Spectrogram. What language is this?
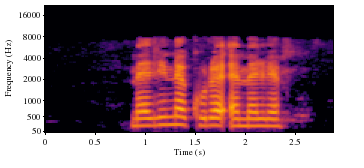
Bashkir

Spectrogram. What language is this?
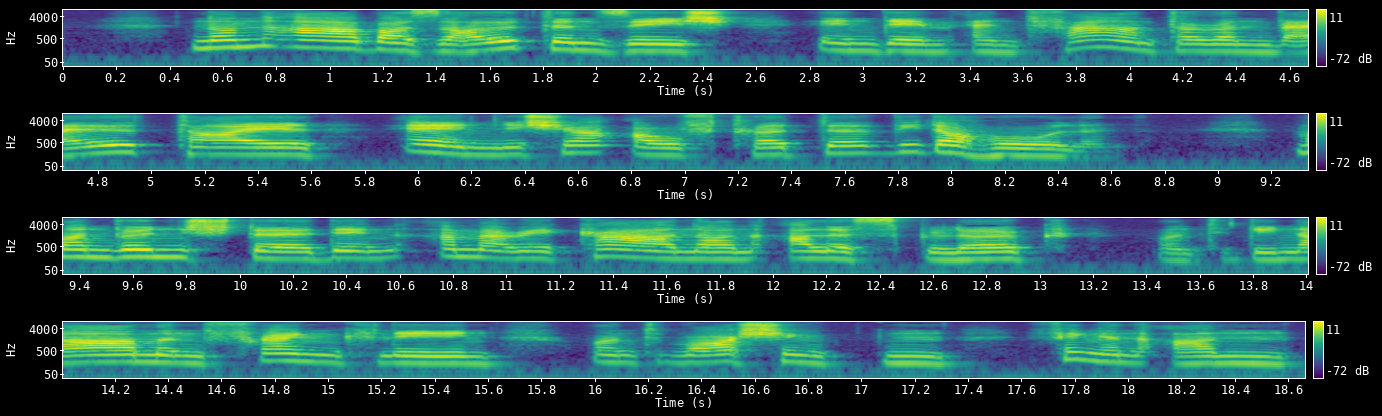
German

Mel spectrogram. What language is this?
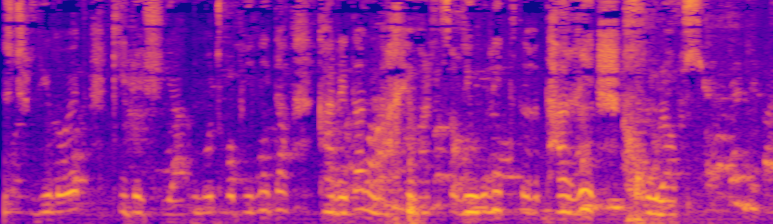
Georgian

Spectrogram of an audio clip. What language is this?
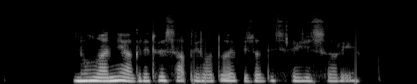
Georgian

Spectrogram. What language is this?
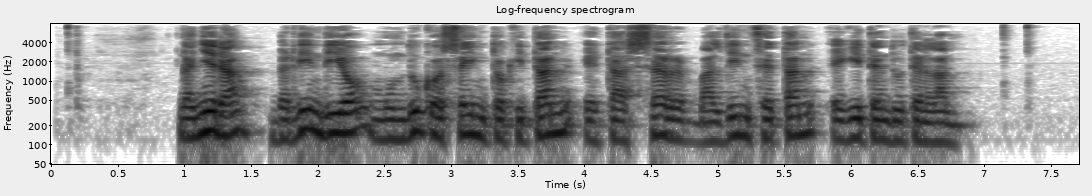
Basque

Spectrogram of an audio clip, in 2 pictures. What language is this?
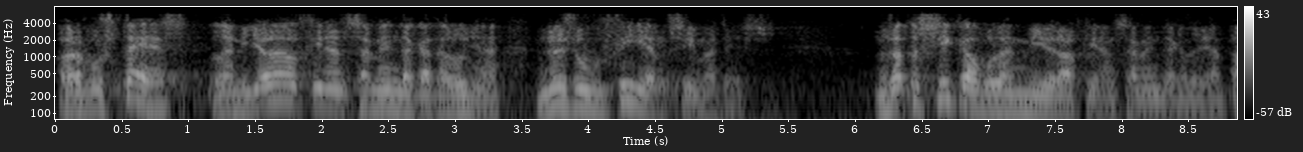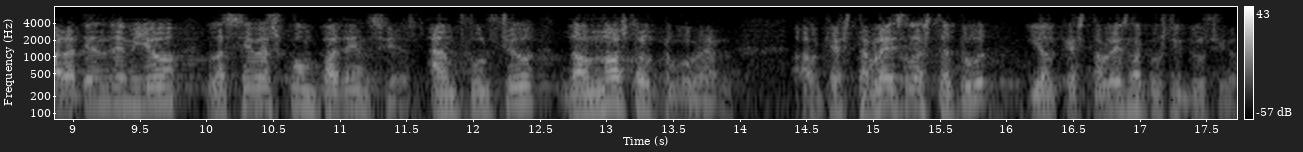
Catalan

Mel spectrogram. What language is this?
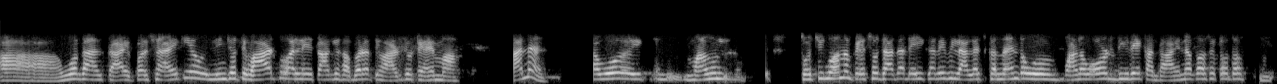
Sindhi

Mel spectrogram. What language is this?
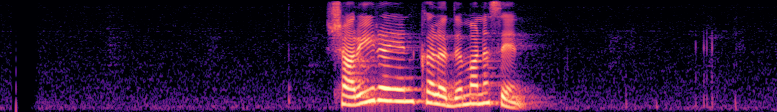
Sinhala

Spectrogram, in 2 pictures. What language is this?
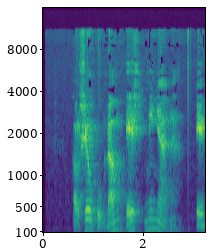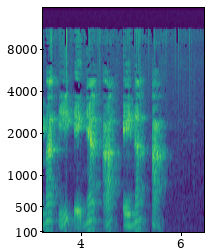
Catalan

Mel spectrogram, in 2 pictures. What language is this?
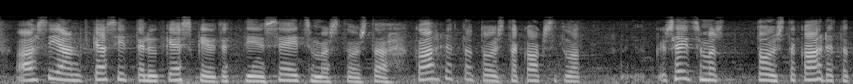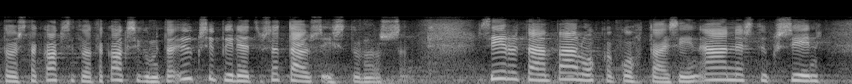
Finnish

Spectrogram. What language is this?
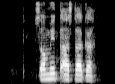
Nepali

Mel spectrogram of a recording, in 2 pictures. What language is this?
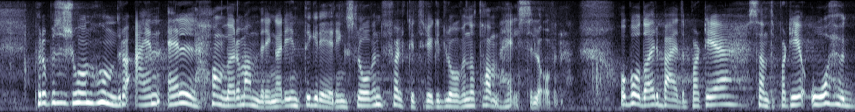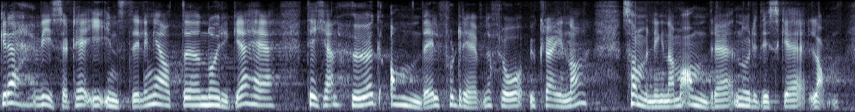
Norwegian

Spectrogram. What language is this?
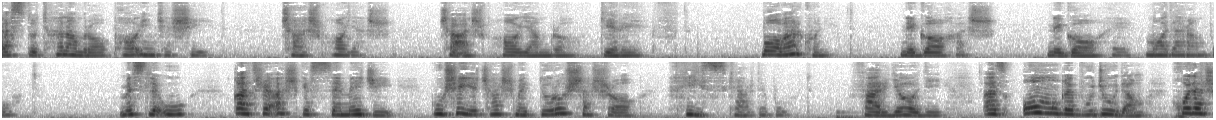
Persian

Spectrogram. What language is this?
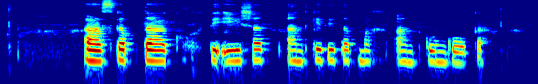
Seri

